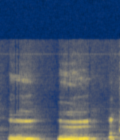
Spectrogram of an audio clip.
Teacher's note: la boca casi redonda, no tanto como la O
